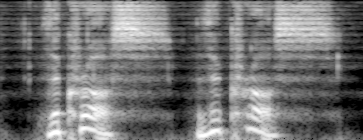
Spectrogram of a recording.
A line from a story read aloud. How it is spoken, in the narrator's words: he roused himself and said in a feeble voice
